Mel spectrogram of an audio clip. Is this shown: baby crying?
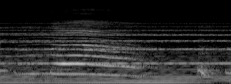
yes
